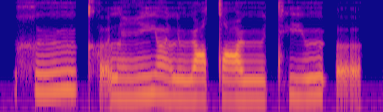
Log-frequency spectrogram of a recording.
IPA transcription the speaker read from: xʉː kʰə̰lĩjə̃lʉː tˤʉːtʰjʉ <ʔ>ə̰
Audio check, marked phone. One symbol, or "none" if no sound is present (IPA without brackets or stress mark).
ʔ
